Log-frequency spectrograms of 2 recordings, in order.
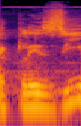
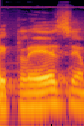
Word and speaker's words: eclesia: A própria palavra eclesia tem som de S mesmo, tá? A gente fala eclesia ou eclésia, mas o correto é eclesia, a pronúncia correta.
